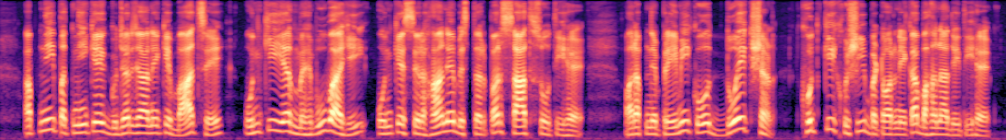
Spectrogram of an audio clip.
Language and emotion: Hindi, neutral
